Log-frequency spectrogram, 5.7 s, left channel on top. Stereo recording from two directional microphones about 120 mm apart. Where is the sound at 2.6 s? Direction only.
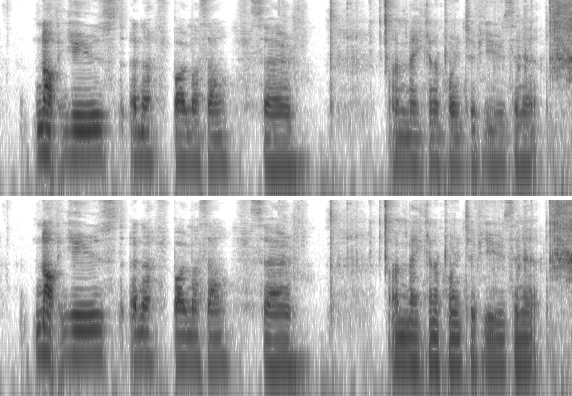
60° right (ahead or behind).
